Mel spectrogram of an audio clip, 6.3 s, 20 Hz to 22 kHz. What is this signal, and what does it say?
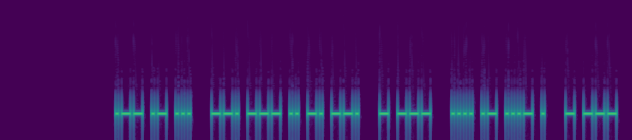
Morse code, heard as a keyed tone, about 40 wpm, 700 Hz. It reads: WAS GOING TO HAVE TO
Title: Sets of 5 Words Encore 40wpm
